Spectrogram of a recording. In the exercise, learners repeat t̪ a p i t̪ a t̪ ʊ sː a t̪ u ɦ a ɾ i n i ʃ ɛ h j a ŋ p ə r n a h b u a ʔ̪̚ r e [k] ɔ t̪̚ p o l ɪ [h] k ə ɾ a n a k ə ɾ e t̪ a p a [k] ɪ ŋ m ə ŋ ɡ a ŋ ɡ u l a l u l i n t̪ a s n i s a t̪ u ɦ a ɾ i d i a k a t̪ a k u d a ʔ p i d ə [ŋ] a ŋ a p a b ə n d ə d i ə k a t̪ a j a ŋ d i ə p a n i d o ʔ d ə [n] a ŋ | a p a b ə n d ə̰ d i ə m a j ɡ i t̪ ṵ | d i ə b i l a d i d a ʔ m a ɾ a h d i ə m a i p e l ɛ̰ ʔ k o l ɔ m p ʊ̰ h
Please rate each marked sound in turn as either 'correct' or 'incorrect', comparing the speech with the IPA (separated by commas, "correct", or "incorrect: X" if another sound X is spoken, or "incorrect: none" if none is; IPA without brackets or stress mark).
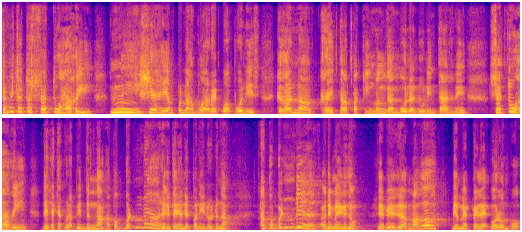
incorrect: p, incorrect: s, correct, correct, incorrect: ŋ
